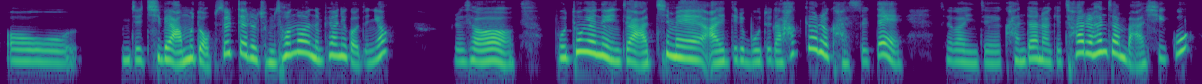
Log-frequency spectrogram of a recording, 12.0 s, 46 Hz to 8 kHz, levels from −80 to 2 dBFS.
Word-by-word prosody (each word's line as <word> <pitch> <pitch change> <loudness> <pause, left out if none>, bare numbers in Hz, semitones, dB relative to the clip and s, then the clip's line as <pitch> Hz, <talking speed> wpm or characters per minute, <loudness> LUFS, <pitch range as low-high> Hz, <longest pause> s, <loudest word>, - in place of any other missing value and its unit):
어 185 -2 -4 0.5
인제 205 0 -5
집에 215 +3 0
아무도 200 +3 +3
없을 295 - -2
때를 275 -7 +1
좀 180 -2 -5
선호하는 280 - +3
편이거든요. 255 - -1 0.6
그래서 185 -3 +1 0.4
보통에는 290 +5 +4
인제 195 -3 0
아침에 215 - +3
아이들이 185 +2 0
모두 185 +2 -6
다 180 - -3
학교를 310 - 0
갔을 185 -3 -10
때 200 - 0 0.3
제가 185 -3 -7
인제 170 -1 -8
간단하게 190 -2 -2
차를 300 - +2
1 330 +2 +4
잔 310 -6 +3
마시고 220 - -3
200 Hz, 305 characters per minute, -23 LUFS, 180-270 Hz, 0.6 s, 보통에는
